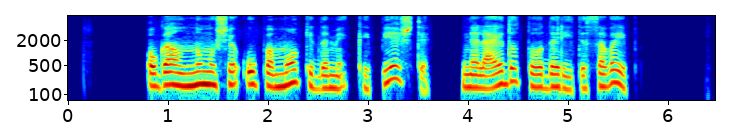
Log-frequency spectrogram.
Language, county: Lithuanian, Panevėžys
